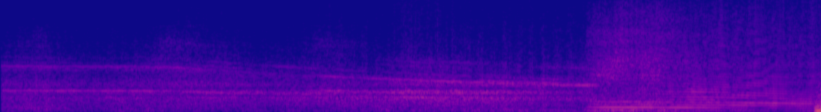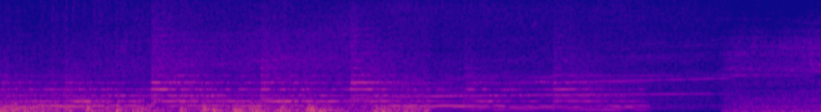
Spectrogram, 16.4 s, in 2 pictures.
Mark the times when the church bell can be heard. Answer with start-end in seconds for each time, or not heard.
8.2-14.8.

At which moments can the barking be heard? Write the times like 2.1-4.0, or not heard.
not heard.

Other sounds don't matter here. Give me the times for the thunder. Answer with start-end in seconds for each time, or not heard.
8.1-12.6.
